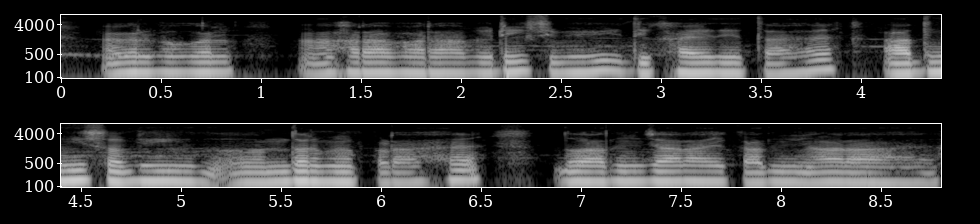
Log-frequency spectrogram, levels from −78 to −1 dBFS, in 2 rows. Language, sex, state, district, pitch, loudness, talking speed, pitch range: Maithili, male, Bihar, Supaul, 140 Hz, -27 LUFS, 165 wpm, 135-145 Hz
